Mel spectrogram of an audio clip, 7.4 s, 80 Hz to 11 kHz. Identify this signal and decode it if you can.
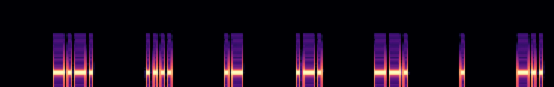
Morse code, heard as a keyed tone, about 25 wpm, spaced as for 10 wpm, 550 Hz. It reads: CHARGED
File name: podcast / News headlines-1x-25x10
